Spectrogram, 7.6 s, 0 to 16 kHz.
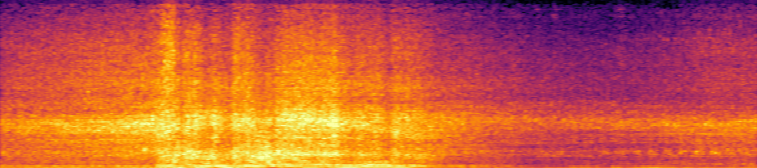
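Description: A straight-piped VW MK7 GTI with a CTS Turbo catless downpipe starts up close and loud, rising in a rough, raspy rev that swells and falls back before settling into a steady, burbling idle.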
